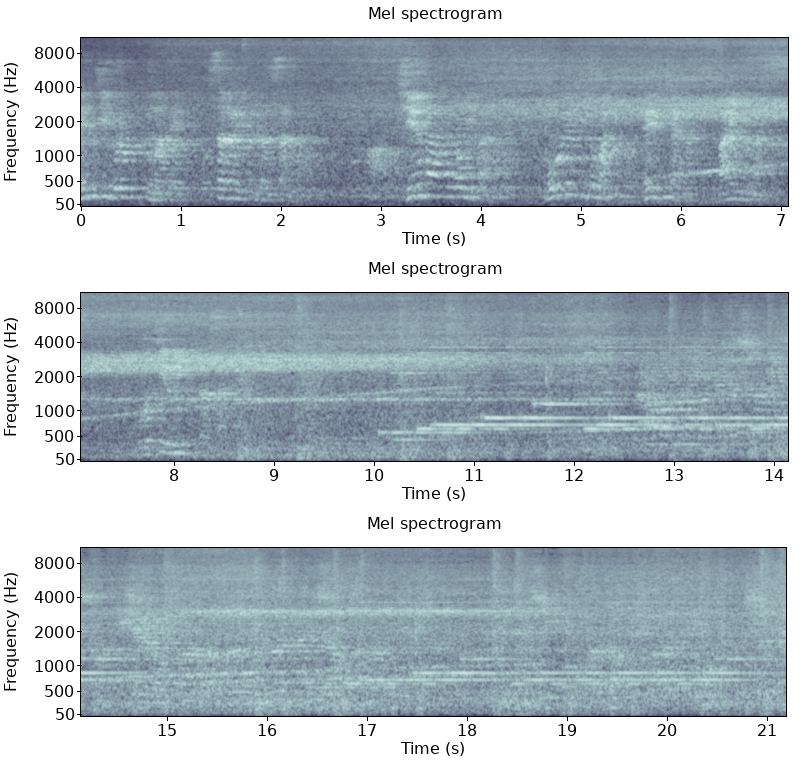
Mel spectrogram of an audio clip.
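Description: An electric train rolls slowly into a station with a low rumble.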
